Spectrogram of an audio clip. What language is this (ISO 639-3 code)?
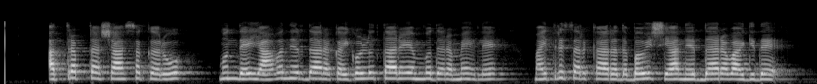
kan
